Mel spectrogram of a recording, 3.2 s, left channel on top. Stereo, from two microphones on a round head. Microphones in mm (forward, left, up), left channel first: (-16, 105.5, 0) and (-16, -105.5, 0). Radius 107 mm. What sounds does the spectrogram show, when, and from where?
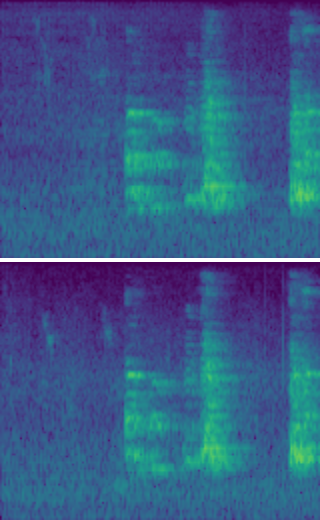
1.2 s a dog barking: 60° right (ahead or behind), 3 m; by 3.1 s 35° right (ahead or behind), 2.5 m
